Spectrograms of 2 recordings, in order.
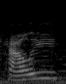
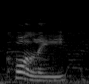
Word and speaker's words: Kali: Her name is spelled K-A-L-I. Just but like that. – I'm named after the Hindu goddess. So instead of Kali, it's Kali. But in America, or in India, it'd be Kali, right? And we just say Kali. But you can call me Kali because everybody does. Because they don't know how to read my word, read my name.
